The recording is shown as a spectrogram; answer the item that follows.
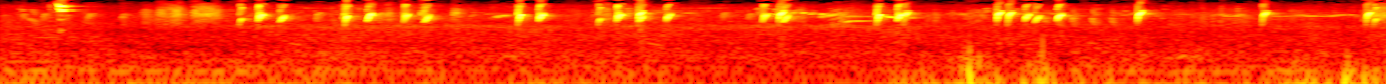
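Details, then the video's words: European goldfinch, kept and trained for song, singing in response to stimulation: rapid bright twittering with sharp high chirps and short trills in quick irregular bursts, a faint low rumble underneath. "How to encourage the goldfinch to respond to stimulation"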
